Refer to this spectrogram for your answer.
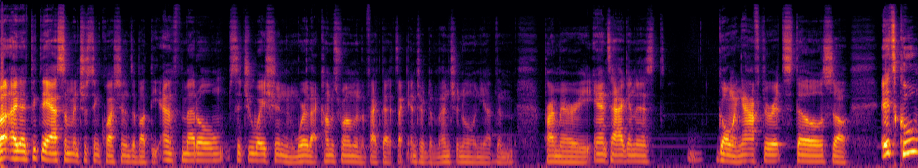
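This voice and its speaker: A man talks at a medium pitch and a fairly quick pace, with ordinary pitch variation and big swings in loudness. The recording is very clean with a silent background. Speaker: comics podcast host. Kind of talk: solo review show. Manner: fast.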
